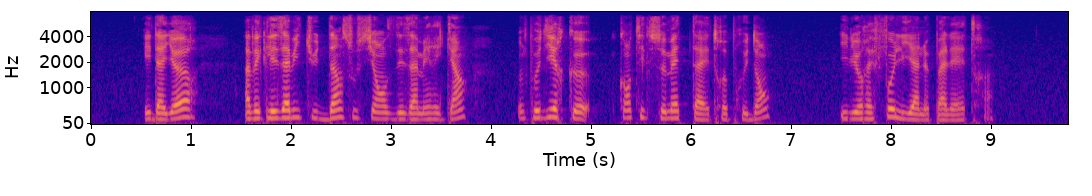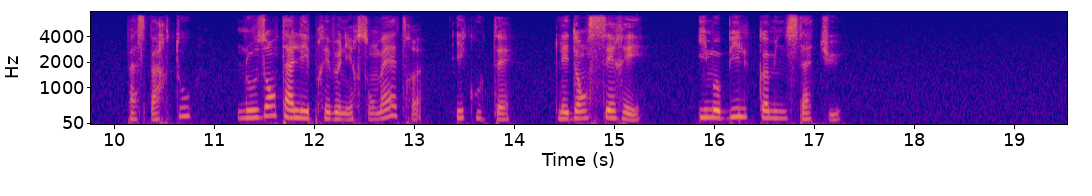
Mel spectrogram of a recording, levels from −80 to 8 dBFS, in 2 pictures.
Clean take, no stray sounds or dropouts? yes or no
yes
